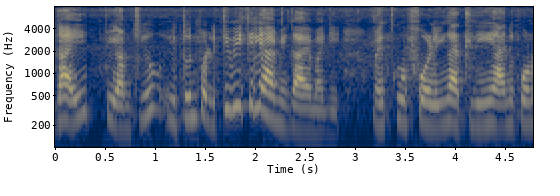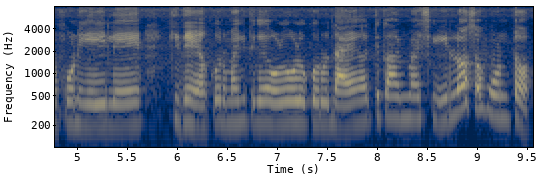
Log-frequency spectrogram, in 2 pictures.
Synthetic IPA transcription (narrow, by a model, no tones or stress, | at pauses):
ɡait̪iamt͡ɕiit̪uːnpəɽlit̪iʋikliamiɡajmaɡi | maɡikʰuːbfəɭĩɡʱat̪lianikoɳkoɳjejle | kit̪ẽjakəɾũːmaɡit̪ikd̪oɭoɭukəɾũd̪ajãɡat̪ikaamimaɡɕiilɔːsɔfoɳʈɔ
